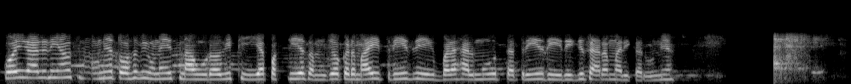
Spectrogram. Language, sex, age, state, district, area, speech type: Dogri, female, 30-45, Jammu and Kashmir, Udhampur, rural, conversation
